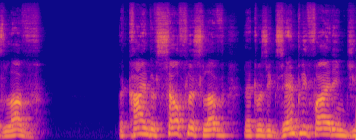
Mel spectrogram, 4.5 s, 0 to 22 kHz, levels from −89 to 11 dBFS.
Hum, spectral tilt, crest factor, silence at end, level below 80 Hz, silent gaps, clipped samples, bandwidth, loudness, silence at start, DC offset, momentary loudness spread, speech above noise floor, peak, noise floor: none; -5.5 dB/octave; 16 dB; 0 s; -60 dBFS; none; under 0.1%; 20 kHz; -17 LUFS; 0 s; under 0.1%; 9 LU; 62 dB; -2 dBFS; -79 dBFS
